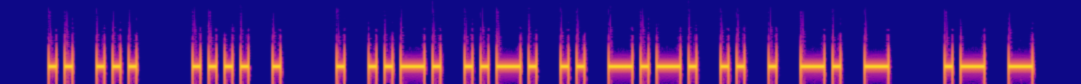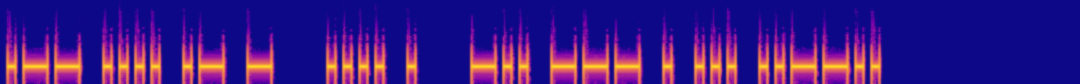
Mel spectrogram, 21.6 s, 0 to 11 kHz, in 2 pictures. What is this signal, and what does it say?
Morse code, heard as a keyed tone, about 15 wpm, 700 Hz. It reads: IS HE EFFICIENT AT WHAT HE DOES?
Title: Sentences from Top 1300 Words 15wpm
